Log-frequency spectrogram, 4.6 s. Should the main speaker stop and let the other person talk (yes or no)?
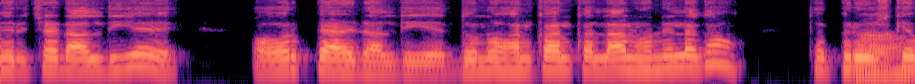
no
